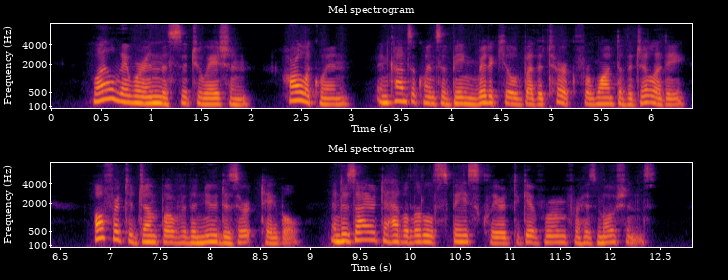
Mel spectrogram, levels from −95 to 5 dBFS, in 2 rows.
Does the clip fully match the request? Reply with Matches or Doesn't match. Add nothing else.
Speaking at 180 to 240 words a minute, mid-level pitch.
Matches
